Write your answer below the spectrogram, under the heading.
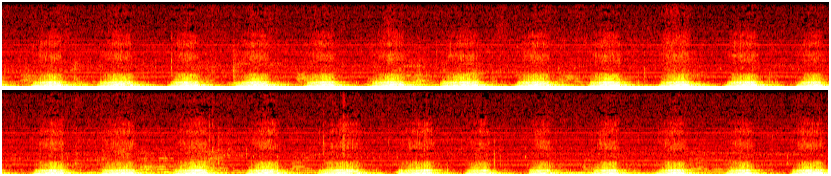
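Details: Eight-week-old female Chow Chow pup named Dai Lan, from the D litter, asleep and snoring in a regular rhythm of low, throaty rasps, over twenty of them at a little under a second each, with no other sounds.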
